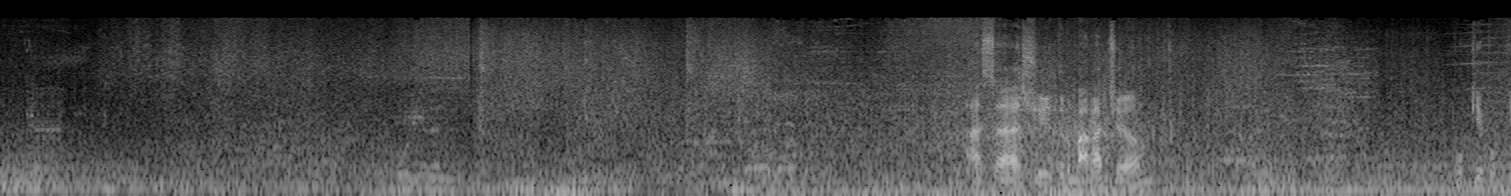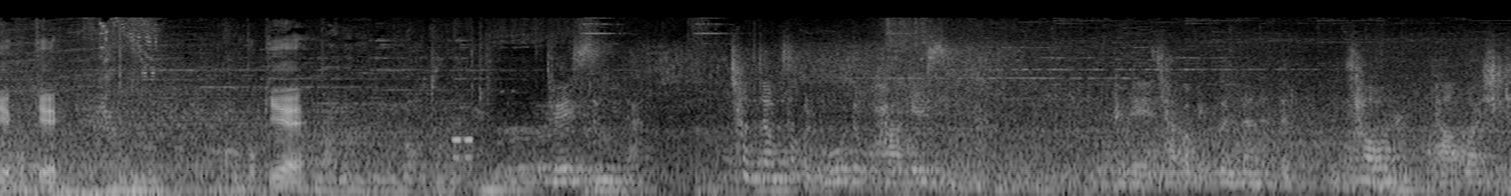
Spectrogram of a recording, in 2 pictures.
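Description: Electronic game sound effects chime and whoosh.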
